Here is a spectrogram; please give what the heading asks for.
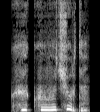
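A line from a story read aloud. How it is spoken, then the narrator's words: Breathless gasp. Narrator (Russian): выдохнула я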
